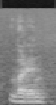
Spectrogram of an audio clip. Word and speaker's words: Varun: Varun.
